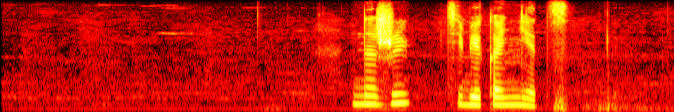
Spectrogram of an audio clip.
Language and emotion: Russian, angry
